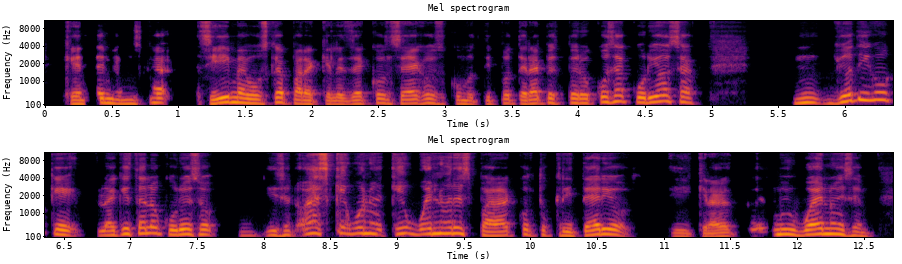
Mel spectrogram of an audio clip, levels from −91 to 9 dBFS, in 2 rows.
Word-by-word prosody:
gente 140 Hz, +5 st, -1 dB
me 160 Hz, -3 st, +1 dB
busca, 140 Hz, +6 st, -2 dB, 0.2 s
sí, 165 Hz, +6 st, +5 dB
me 180 Hz, -2 st, +5 dB
busca 160 Hz, +4 st, +1 dB
para 135 Hz, -4 st, -1 dB
que 125 Hz, -, -6 dB
les 120 Hz, -1 st, -3 dB
dé 135 Hz, 0 st, -2 dB
consejos 150 Hz, -1 st, -3 dB
como 130 Hz, -2 st, -6 dB
tipo 130 Hz, +5 st, -8 dB
terapias. 150 Hz, +5 st, -1 dB
Pero, 165 Hz, -1 st, 0 dB
cosa 200 Hz, +3 st, 0 dB
curiosa, 200 Hz, 0 st, +1 dB, 0.7 s
mm, 175 Hz, +2 st, +1 dB
yo 220 Hz, +10 st, +3 dB
digo 280 Hz, -1 st, +1 dB
que, 180 Hz, -6 st, +1 dB, 0.2 s
aquí 160 Hz, +4 st, -2 dB
está 205 Hz, +2 st, +1 dB
lo 230 Hz, -2 st, -1 dB
curioso, 180 Hz, 0 st, +2 dB
dicen: 155 Hz, +2 st, -7 dB
"ah, 215 Hz, +3 st, +1 dB
es 220 Hz, -, +6 dB
que 230 Hz, -, -3 dB
bueno, 215 Hz, -1 st, 0 dB
que 205 Hz, -, -2 dB
bueno 210 Hz, +2 st, +2 dB
eres 220 Hz, -2 st, +1 dB
para 145 Hz, -2 st, 0 dB
ayudar 150 Hz, -1 st, -5 dB
con 185 Hz, -3 st, -4 dB
tu 170 Hz, -, -8 dB
criterio" 165 Hz, +6 st, +2 dB, 0.3 s
y 115 Hz, -3 st, -9 dB
claro, 115 Hz, +2 st, -2 dB
"es 390 Hz, -, -13 dB
muy 190 Hz, +1 st, +3 dB
bueno", 190 Hz, +4 st, +5 dB
dicen. 145 Hz, -, -2 dB
170 Hz, 205 wpm, -22 LUFS, 145-195 Hz, 0.7 s, es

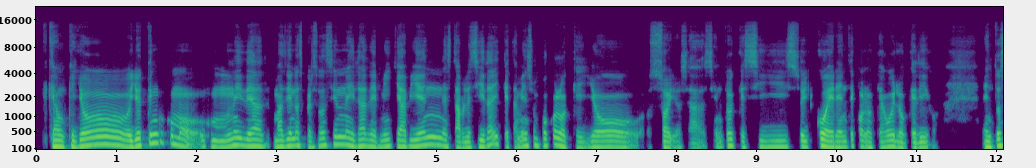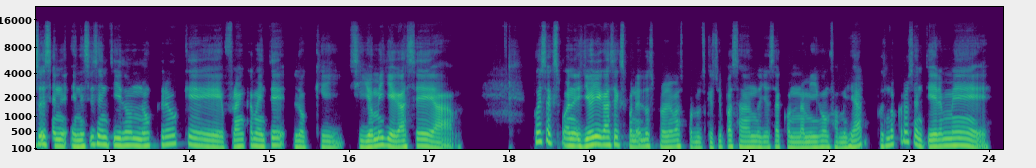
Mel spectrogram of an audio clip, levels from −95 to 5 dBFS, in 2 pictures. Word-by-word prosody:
que 140 Hz, -, +2 dB
aunque 130 Hz, -1 st, +2 dB
yo 165 Hz, +1 st, +3 dB
yo 150 Hz, +3 st, +3 dB
tengo 210 Hz, +3 st, 0 dB
como 170 Hz, -8 st, -2 dB
como 125 Hz, -1 st, -1 dB
una 150 Hz, +4 st, +2 dB
idea 145 Hz, -3 st, +2 dB
más 135 Hz, 0 st, +1 dB
bien, 150 Hz, +1 st, +3 dB
las 155 Hz, -1 st, -2 dB
personas 150 Hz, +4 st, -3 dB
tienen 175 Hz, +1 st, +1 dB
una 170 Hz, -, +1 dB
idea 145 Hz, +1 st, 0 dB
de 135 Hz, -3 st, 0 dB
mí, 135 Hz, +3 st, -2 dB
ya 135 Hz, -2 st, +3 dB
bien 160 Hz, +5 st, +1 dB
establecida, 130 Hz, +3 st, -1 dB
y -, -, -1 dB
que -, -, -6 dB
también -, -, -2 dB
es 150 Hz, -, -5 dB
un 155 Hz, -, -1 dB
poco 155 Hz, +3 st, -2 dB
lo 140 Hz, -7 st, +2 dB
que 115 Hz, -2 st, -6 dB
yo 125 Hz, -1 st, 0 dB
soy. 120 Hz, +2 st, -3 dB
O 120 Hz, -, -9 dB
sea, 100 Hz, 0 st, -10 dB
siento 145 Hz, +3 st, -4 dB
que 125 Hz, -4 st, -7 dB
sí 130 Hz, +2 st, -3 dB
soy 125 Hz, 0 st, -3 dB
coherente 125 Hz, -2 st, +2 dB
con 135 Hz, -, -3 dB
lo 115 Hz, -, -1 dB
que 115 Hz, -, -6 dB
hago 130 Hz, +3 st, +1 dB
y -, -, -2 dB
lo 115 Hz, -4 st, -1 dB
que 110 Hz, -, -2 dB
digo. 115 Hz, +1 st, -3 dB, 0.5 s
Entonces 150 Hz, +9 st, +2 dB
en 145 Hz, -1 st, +3 dB
en 135 Hz, -2 st, +3 dB
ese 140 Hz, +6 st, 0 dB
sentido, 165 Hz, -3 st, +2 dB
no 155 Hz, 0 st, +1 dB
creo 180 Hz, +5 st, -2 dB
que 145 Hz, -, +1 dB
francamente, 145 Hz, +2 st, -1 dB
lo 125 Hz, -2 st, -2 dB
que 125 Hz, -, -5 dB
y 120 Hz, 0 st, -4 dB
si 130 Hz, -2 st, -4 dB
yo 130 Hz, +1 st, +5 dB
me 160 Hz, +3 st, +4 dB
llegase, 135 Hz, 0 st, +2 dB
ah, 115 Hz, +5 st, -1 dB, 1.0 s
pues, 235 Hz, 0 st, 0 dB
a -, -, +4 dB
exponer 150 Hz, -7 st, +1 dB
yo 150 Hz, +3 st, +5 dB
llegase 170 Hz, -1 st, +5 dB
a -, -, +2 dB
exponer 130 Hz, -6 st, -2 dB
los 145 Hz, 0 st, -1 dB
problemas 135 Hz, 0 st, -1 dB
por 120 Hz, -3 st, -6 dB
los 115 Hz, 0 st, -5 dB
que -, -, -5 dB
estoy 120 Hz, +3 st, -6 dB
pasando, 125 Hz, -2 st, 0 dB
ya 115 Hz, 0 st, -2 dB
sea 125 Hz, +1 st, -4 dB
con 120 Hz, 0 st, -3 dB
un 115 Hz, 0 st, 0 dB
amigo 120 Hz, +2 st, +1 dB
o -, -, +1 dB
un 125 Hz, -, -1 dB
familiar. 125 Hz, +6 st, -1 dB, 0.2 s
Pues, 140 Hz, -, -3 dB
no 175 Hz, -, -1 dB
creo 240 Hz, 0 st, -3 dB
sentirme, 145 Hz, -, +1 dB
135 Hz, 220 wpm, -21 LUFS, 125-155 Hz, 1.0 s, yo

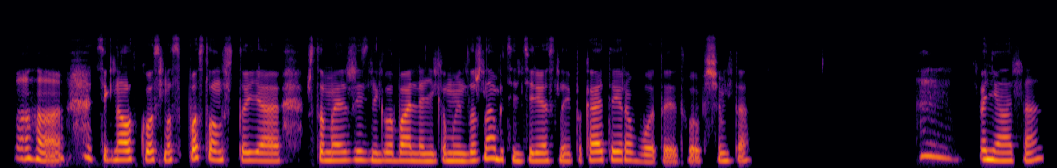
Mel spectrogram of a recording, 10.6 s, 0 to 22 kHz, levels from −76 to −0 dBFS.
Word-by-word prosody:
Ага, 235 Hz, -1 st, +1 dB, 0.3 s
сигнал 205 Hz, 0 st, +4 dB
в 215 Hz, -, -17 dB
космос 200 Hz, 0 st, -1 dB
послан, 215 Hz, -3 st, +2 dB
что 195 Hz, -, -5 dB
я 185 Hz, -1 st, +1 dB, 0.2 s
что 195 Hz, -, -1 dB
моя 190 Hz, 0 st, +2 dB
жизнь 200 Hz, -1 st, -2 dB
глобально 185 Hz, -1 st, +2 dB
никому 180 Hz, +1 st, 0 dB
не 180 Hz, -, +2 dB
должна 200 Hz, +6 st, +2 dB
быть 215 Hz, -2 st, -1 dB
интересна, 185 Hz, 0 st, -1 dB
и 175 Hz, -, -4 dB
пока 195 Hz, +2 st, +2 dB
это 205 Hz, 0 st, 0 dB
и -, -, +5 dB
работает, 170 Hz, -5 st, -2 dB
в -, -, -4 dB
общем-то. 185 Hz, +2 st, -3 dB, 2.3 s
Понятно. 190 Hz, 0 st, +2 dB
190 Hz, 135 wpm, -24 LUFS, 185-205 Hz, 2.3 s, и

